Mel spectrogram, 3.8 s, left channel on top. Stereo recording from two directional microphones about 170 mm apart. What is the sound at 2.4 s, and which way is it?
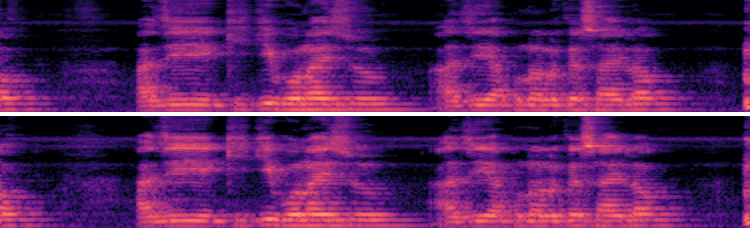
Speech, 25° left (ahead or behind).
